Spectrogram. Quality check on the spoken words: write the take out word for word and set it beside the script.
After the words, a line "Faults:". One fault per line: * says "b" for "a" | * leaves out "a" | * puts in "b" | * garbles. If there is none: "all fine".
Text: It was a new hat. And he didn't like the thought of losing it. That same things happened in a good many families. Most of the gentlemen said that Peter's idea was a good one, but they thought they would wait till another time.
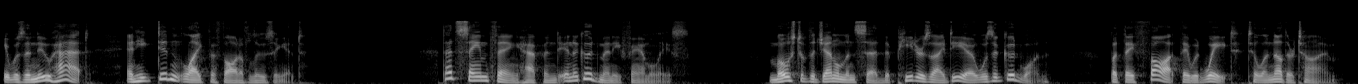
It was a new hat. And he didn't like the thought of losing it. That same thing happened in a good many families. Most of the gentlemen said that Peter's idea was a good one, but they thought they would wait till another time.
Faults:
* says "thing" for "things"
